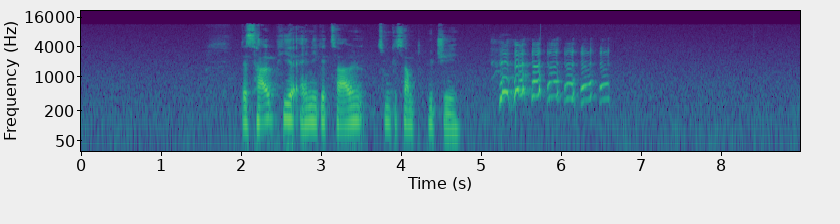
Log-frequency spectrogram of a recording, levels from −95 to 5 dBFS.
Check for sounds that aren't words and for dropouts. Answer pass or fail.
fail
